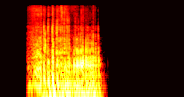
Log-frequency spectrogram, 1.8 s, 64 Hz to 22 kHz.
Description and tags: rub-handle-cardboard-box
10.24.16: A quick rub of an empty cardboard box (formerly a 12 pack of soda)
board, box, break, card, card-board, cardboard, carton, crunch, drum, eat, foley, handle, hit, natural, pack, package, rub, rubbing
